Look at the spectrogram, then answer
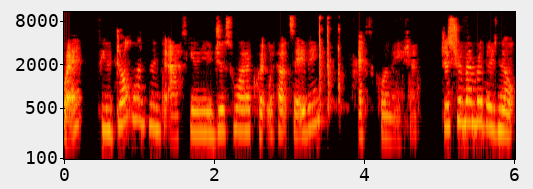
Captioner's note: keyboard clicks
